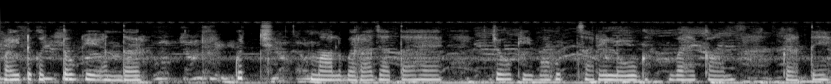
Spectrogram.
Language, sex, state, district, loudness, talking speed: Hindi, female, Punjab, Fazilka, -17 LUFS, 125 wpm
